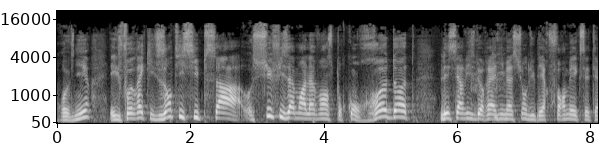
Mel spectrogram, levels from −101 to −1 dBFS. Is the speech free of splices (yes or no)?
no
